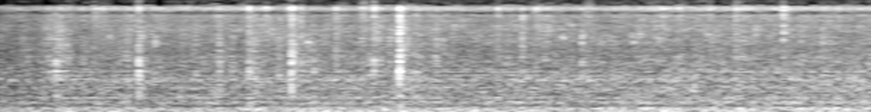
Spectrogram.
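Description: Garlic cloves and thyme leaves sizzle in a hot pan alongside a T-bone steak: a steady, close frying crackle with scattered pops, no voices.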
